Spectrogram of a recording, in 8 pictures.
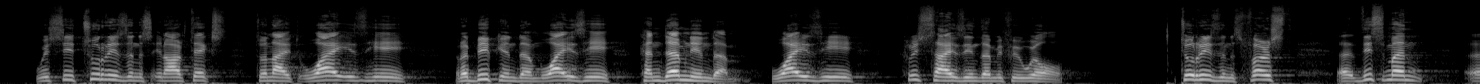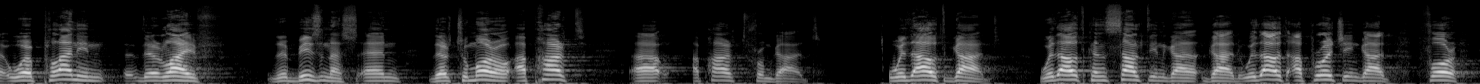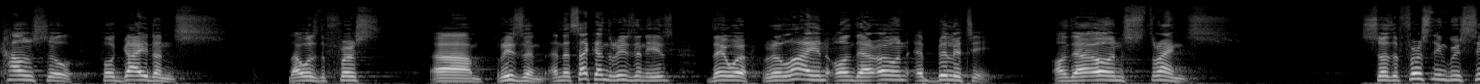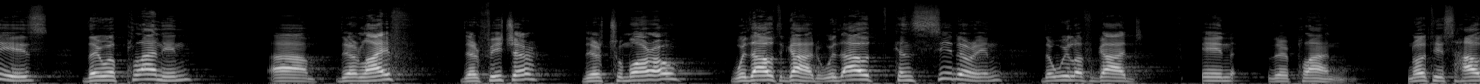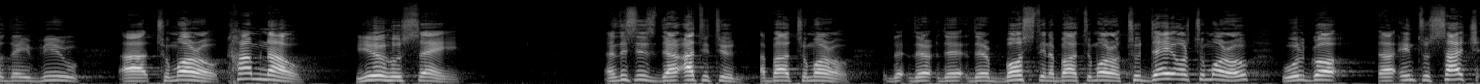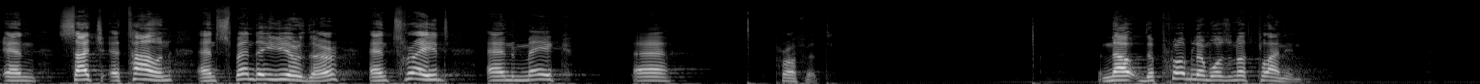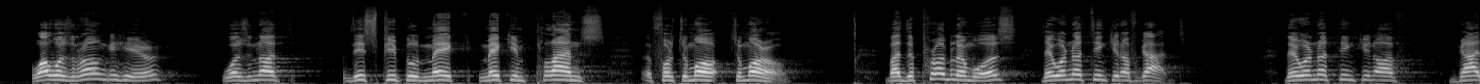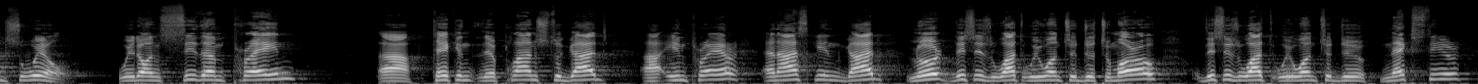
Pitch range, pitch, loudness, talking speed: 165-210 Hz, 185 Hz, -20 LUFS, 115 wpm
